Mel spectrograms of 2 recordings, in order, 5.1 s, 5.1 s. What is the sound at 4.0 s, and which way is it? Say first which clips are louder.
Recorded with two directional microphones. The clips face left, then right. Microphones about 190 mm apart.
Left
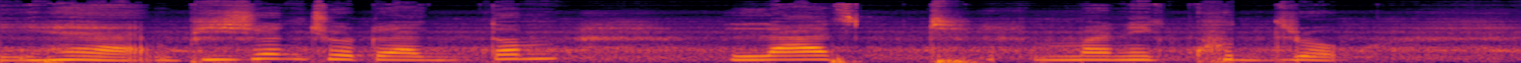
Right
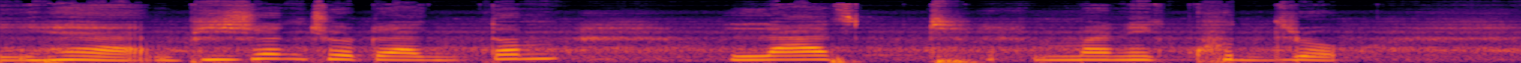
Speech: right 2 dB; 30° right (ahead or behind).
